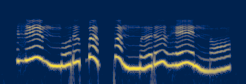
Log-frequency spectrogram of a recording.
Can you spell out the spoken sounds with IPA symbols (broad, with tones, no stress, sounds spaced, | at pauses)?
z ɛː˧˥˧ mː o˩˧ ɾ ə˧˥˧ ɓ ɐ˥˩ pː ɐ˥˩ mː əː˩˧ ɾ əː˧˥˧ ɦ ɛː˧˥˧ nː ɔ˩˧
